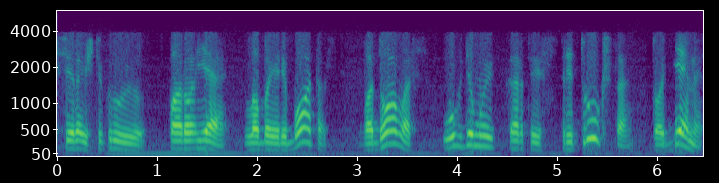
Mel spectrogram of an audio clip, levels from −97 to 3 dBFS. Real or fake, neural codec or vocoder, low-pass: real; none; 5.4 kHz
